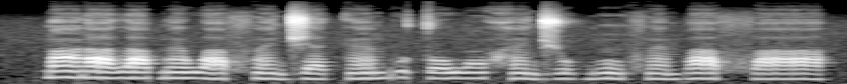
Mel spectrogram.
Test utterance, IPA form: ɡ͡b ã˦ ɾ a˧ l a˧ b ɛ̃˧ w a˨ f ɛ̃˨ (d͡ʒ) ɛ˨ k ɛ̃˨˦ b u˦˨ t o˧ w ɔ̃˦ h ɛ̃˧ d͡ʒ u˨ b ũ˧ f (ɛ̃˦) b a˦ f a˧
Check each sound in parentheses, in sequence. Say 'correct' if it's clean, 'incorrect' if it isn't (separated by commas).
correct, incorrect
